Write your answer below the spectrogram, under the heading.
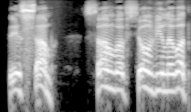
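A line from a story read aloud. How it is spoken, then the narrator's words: Tearful reproach. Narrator (Russian): корила сквозь слезы Анюта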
